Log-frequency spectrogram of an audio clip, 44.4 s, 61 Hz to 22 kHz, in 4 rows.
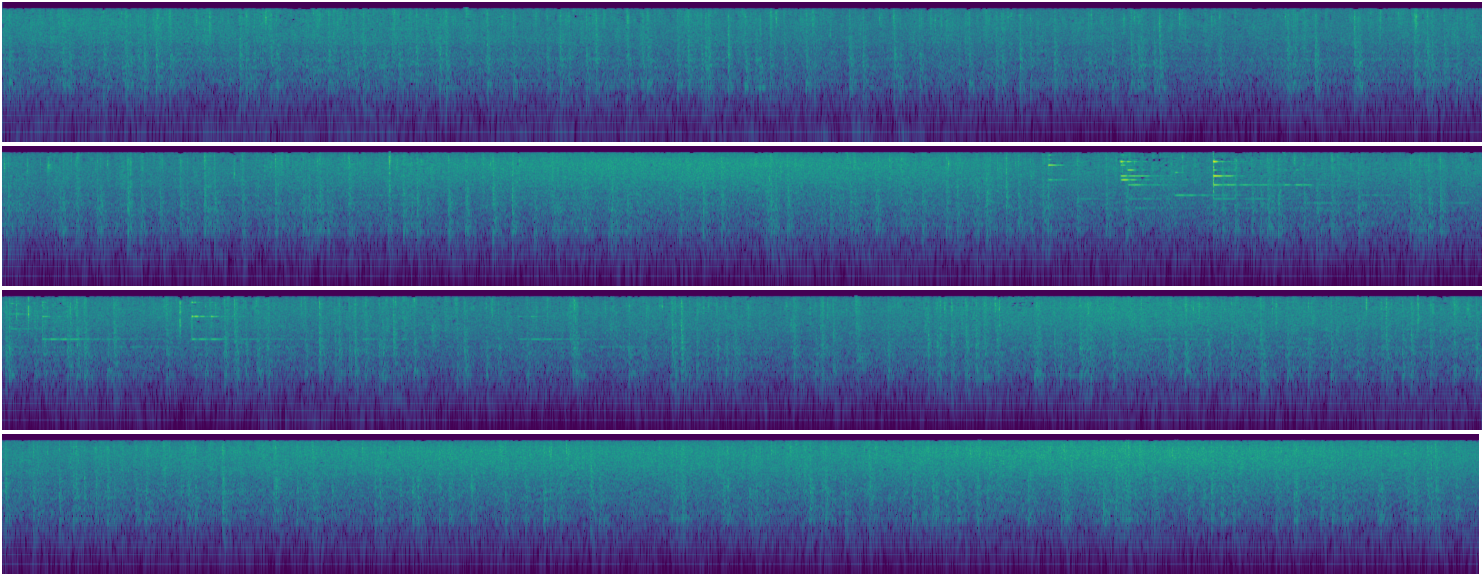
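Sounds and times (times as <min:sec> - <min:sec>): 
rain pattering on a tin roof: 0:00.0 - 0:44.3
faint high ringing tones: 0:18.9 - 0:27.1.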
